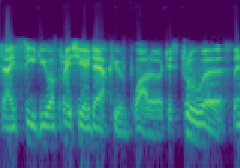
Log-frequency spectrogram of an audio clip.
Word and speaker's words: Poirot: My name is Puo.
